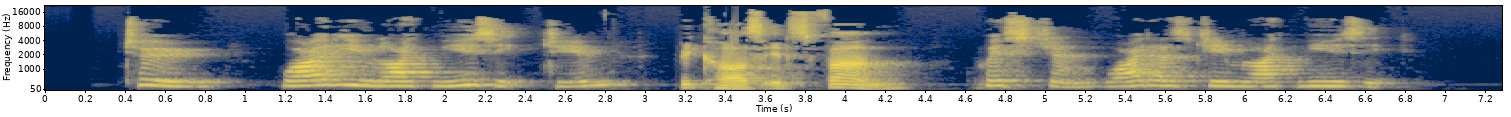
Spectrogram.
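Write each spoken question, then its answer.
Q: Why does Jim like music?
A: Because it's fun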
